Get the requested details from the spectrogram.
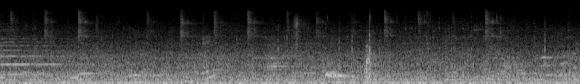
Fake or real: real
